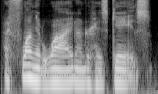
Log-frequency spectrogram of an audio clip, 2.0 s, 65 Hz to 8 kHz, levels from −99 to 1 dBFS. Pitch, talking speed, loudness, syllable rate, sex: 115 Hz, 210 wpm, -19 LUFS, 4.5 syllables/s, male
